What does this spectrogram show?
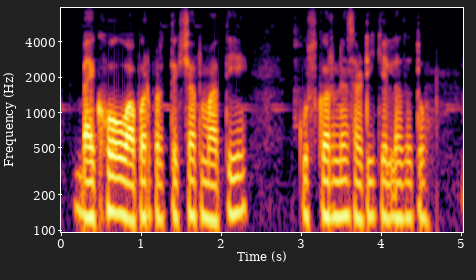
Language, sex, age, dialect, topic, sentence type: Marathi, male, 25-30, Standard Marathi, agriculture, statement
